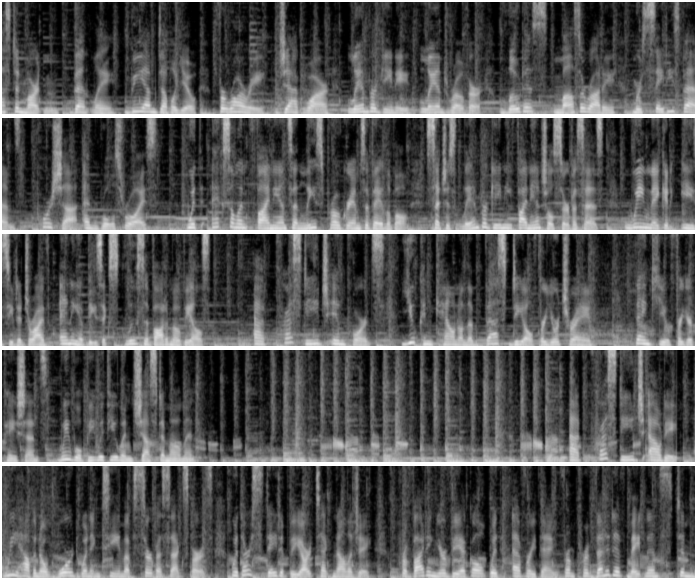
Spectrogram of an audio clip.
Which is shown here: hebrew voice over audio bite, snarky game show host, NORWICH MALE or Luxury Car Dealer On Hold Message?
Luxury Car Dealer On Hold Message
